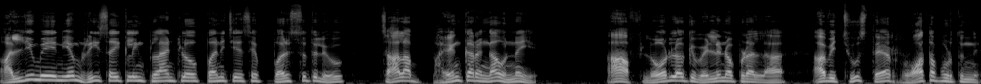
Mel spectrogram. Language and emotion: Telugu, disgusted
